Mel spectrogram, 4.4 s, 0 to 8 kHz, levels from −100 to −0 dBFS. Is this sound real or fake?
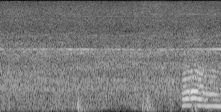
fake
